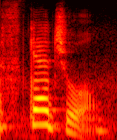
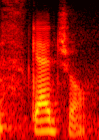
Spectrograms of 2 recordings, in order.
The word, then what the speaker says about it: schedule: Yes, I copied down the schedule. Now notice here the word schedule. Schedule. I hear this pronounced horribly from every Spaniard that I know.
